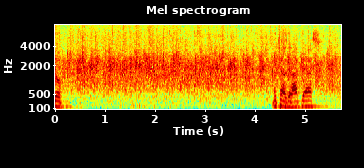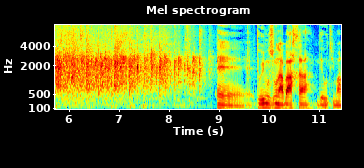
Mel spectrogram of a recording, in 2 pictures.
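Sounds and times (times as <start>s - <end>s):
audience applause: 0.0s - 9.7s
speech: 4.4s - 5.4s, 9.0s - 11.4s.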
